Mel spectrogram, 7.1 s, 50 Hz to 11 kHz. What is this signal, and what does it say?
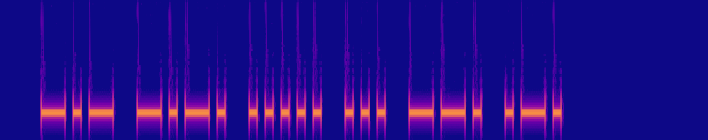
Morse code, heard as a keyed tone, about 15 wpm, 700 Hz. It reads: KC5SGR
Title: USA Call Signs - 6 Characters - Repeated 3x - 15wpm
